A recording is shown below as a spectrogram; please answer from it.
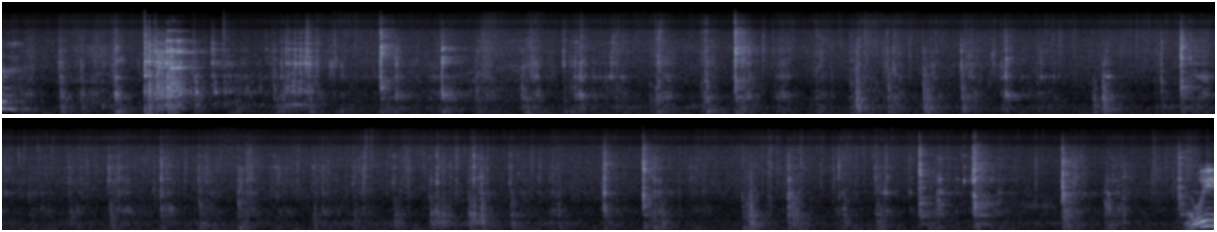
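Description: Spatula stirring and scraping a dry mix of bacon, croutons and stuffing in a skillet: irregular scrapes and clicks several times a second, loudest about a second and a half in.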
